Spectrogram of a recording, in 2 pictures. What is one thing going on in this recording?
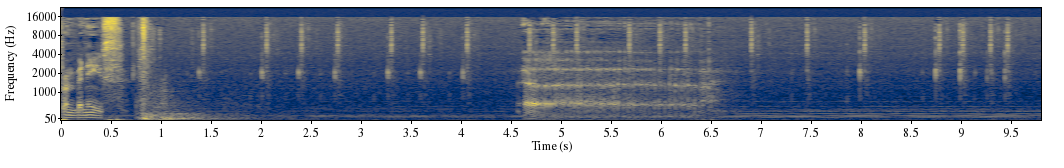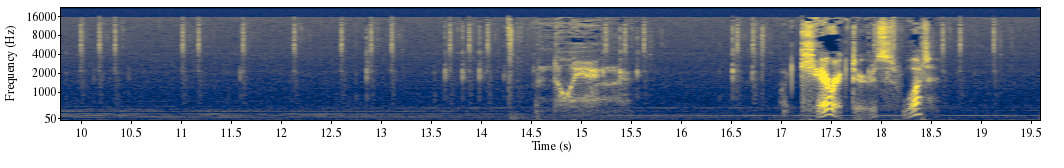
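Soft menu clicks tick again and again.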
